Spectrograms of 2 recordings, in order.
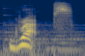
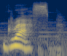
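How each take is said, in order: First: The s sound comes after the p. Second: The s sound comes before the p. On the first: The speaker calls it wrong. "pronounce a word the wrong way round" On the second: The speaker calls it right. "instead of"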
